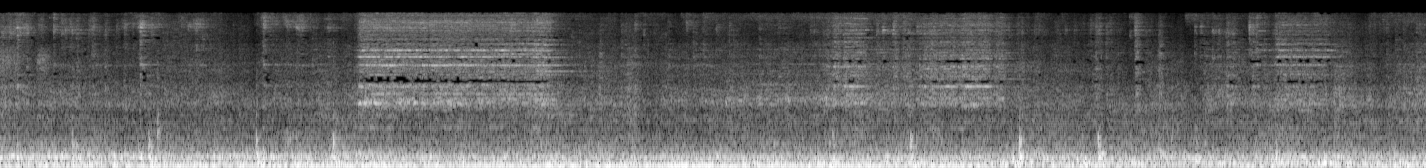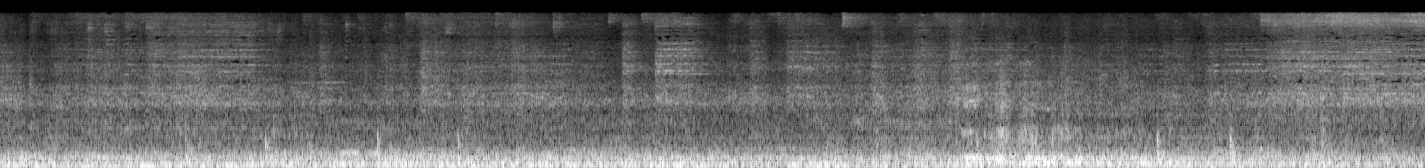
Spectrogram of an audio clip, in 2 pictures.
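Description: Freight cars rolling past: a steady rumble of steel wheels on the rails with scattered clicks. High-pitched wheel squeal comes and goes, loudest about four seconds in and again near the end.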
